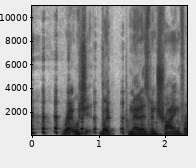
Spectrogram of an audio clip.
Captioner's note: laughing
